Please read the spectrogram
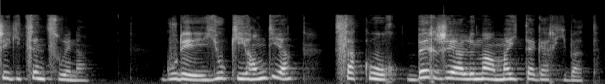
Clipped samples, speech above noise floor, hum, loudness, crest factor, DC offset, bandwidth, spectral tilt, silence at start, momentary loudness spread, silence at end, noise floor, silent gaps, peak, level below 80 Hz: under 0.1%; 41 dB; none; -14 LUFS; 16 dB; under 0.1%; 11 kHz; -3.5 dB/octave; 0 s; 15 LU; 0.2 s; -56 dBFS; none; 0 dBFS; -56 dBFS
